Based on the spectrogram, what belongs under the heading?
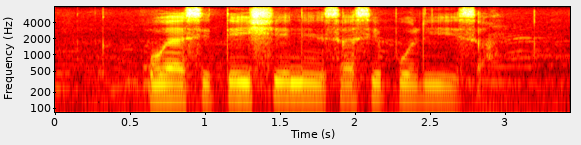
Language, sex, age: Southern Sotho, male, 24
